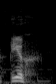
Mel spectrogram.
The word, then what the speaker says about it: Pugh: Ah, se pronuncia Pugh.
